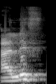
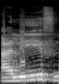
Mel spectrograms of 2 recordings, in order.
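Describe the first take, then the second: First: The middle vowel is kept short. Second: The middle vowel is drawn out long. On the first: The speaker calls it right. "बल्कि इसे हम अलिफ पढ़ेंगे" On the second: The speaker calls it wrong. "इसको हम अलीफ नहीं पढ़ेंगे"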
